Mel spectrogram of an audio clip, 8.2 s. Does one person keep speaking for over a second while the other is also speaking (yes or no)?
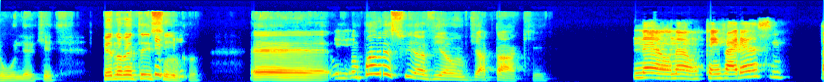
no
